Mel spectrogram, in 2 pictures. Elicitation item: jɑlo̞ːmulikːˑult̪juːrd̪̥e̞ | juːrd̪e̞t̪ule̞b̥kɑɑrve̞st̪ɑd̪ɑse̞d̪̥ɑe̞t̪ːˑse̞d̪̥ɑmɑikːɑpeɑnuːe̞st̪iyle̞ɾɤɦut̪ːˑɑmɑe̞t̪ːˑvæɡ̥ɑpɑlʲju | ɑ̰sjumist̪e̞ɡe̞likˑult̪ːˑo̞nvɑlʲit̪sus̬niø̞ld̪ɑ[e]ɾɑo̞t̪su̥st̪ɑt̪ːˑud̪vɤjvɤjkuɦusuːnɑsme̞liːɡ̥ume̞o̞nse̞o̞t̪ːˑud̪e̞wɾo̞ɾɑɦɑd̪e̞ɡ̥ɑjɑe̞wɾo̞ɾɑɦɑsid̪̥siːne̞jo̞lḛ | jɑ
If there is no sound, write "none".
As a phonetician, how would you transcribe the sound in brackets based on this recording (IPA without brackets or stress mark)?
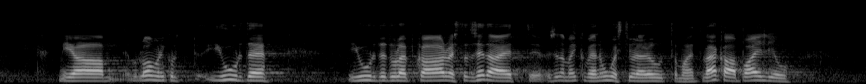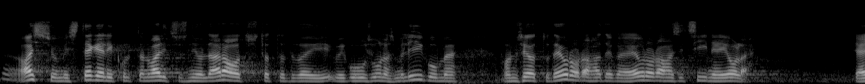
æ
